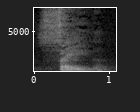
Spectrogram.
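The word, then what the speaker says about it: seine: hundreds of years was sane fishing for Pils using a type of net called a San net which is spelled s e i n e like the river s that runs through Paris now I don't know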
